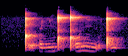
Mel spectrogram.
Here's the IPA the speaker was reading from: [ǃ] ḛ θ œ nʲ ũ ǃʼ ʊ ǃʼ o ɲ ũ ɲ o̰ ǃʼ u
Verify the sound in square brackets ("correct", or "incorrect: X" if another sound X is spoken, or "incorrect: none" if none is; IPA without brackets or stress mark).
correct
